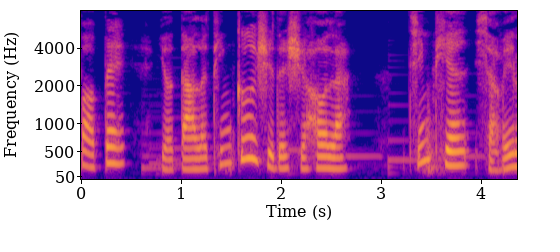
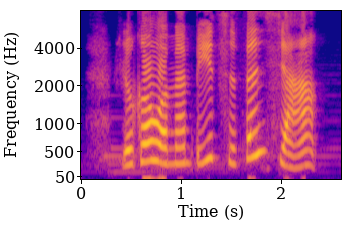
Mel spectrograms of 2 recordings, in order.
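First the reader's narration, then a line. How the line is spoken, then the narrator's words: Loud shouting. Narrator (Chinese): 玛尼和娜娜大声喊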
